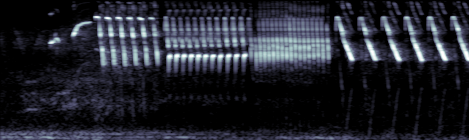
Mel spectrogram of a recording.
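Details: Canary song recorded as a long, lively training song: after a faint start, rapid trills of high chirps, buzzy rolled phrases and repeated downward-sweeping whistles follow one another without pause.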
